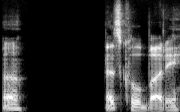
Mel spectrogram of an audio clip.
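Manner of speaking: play-acted nonchalant, unexcited, soft, flat, low-energy delivery. Retelling a reply to Nephew Crow's excitement: imitating own low-energy reply. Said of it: "too low energy".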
